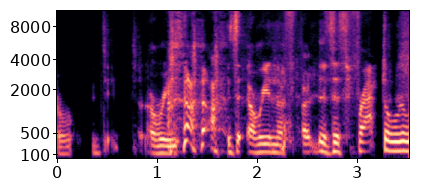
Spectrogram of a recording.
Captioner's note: laughs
